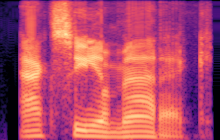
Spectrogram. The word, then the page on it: axiomatic: American English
